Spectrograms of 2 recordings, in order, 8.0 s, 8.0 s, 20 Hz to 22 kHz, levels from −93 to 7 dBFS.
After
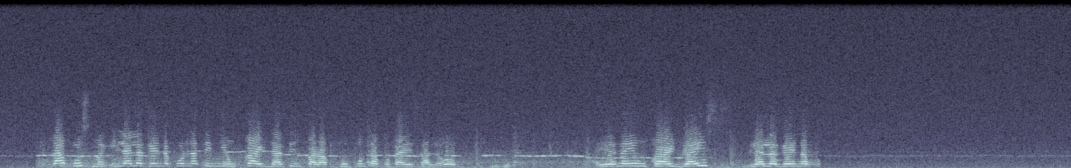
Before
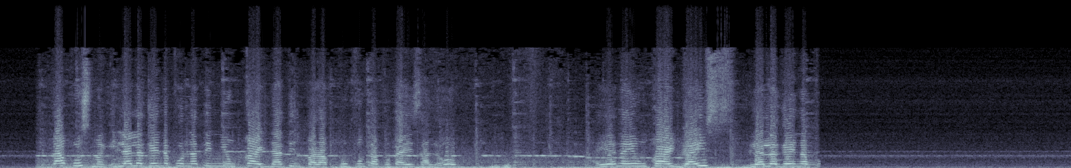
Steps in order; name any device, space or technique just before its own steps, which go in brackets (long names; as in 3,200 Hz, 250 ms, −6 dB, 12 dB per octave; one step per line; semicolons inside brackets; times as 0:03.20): horn gramophone (band-pass filter 300–3,200 Hz; parametric band 740 Hz +4 dB; tape wow and flutter; pink noise bed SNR 21 dB)
0:00.89–0:01.51: low-shelf EQ 340 Hz −9 dB
level +5.5 dB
